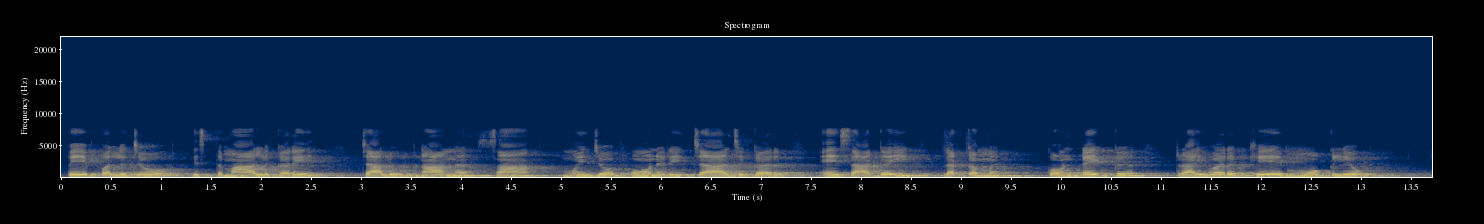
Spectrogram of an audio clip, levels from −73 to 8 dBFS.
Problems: constant background noise, echo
